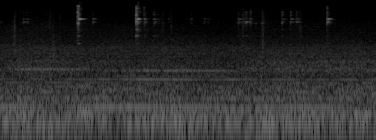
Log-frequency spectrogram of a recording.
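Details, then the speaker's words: Vehicle driving at speed: a low, steady droning hum that grows louder when steering slightly left. The right wheel bearing is suspected, not yet verified. "the noise gets a little louder. So I'm thinking it's the right wheel bearing."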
